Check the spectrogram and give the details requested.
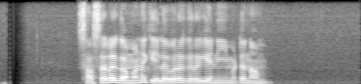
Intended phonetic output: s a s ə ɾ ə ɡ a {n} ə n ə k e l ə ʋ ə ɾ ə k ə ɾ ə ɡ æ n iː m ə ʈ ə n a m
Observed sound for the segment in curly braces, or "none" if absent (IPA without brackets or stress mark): m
